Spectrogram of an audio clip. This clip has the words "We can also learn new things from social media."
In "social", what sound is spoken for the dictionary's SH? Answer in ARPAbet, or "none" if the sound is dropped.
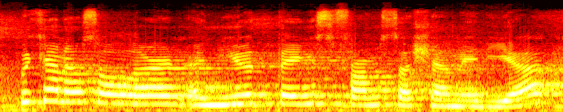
SH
